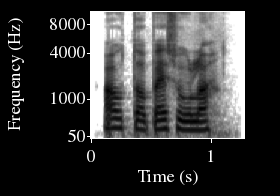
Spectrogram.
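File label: "autopesula", Estonian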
